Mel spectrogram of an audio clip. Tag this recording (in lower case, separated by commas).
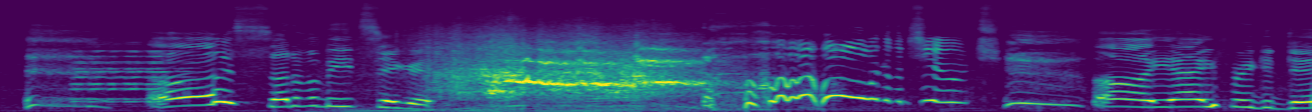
skidding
